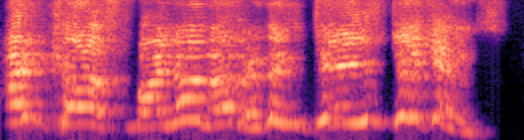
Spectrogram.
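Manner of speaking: manic ranting villain. Acted. Unmasked Ted raves at Dave Dickens, hysterical laughing rant. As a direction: rave in giddy hysterical relief.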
